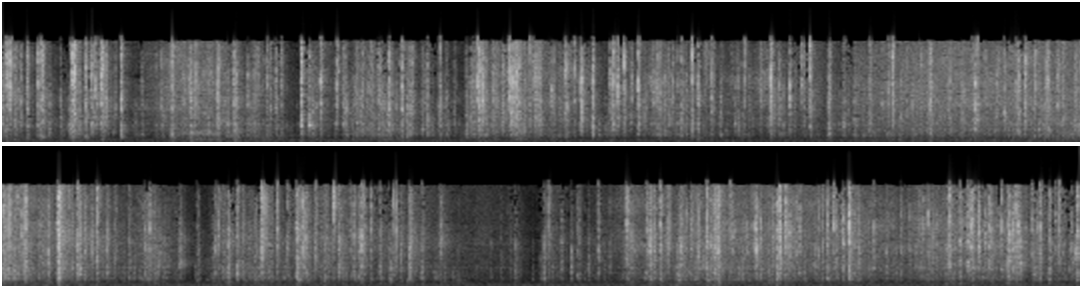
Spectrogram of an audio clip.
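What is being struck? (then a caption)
Soft plastic wrapping on a multipack of wipes. A plastic-wrapped multipack of baby wipes, a bundle of three full soft plastic packs, is held in both hands while nails scratch and fingers squeeze the plastic. A steady, dense stream of bright crinkling and scratchy rustling runs throughout, easing briefly near the eight-second mark before picking back up.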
